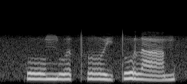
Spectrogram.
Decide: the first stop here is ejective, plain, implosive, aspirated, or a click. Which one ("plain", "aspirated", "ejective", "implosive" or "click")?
plain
